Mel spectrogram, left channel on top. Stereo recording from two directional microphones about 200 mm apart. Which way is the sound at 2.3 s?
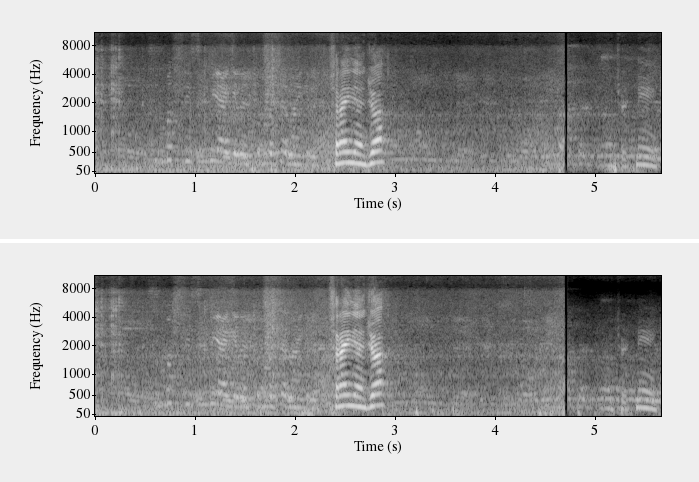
15° left (ahead or behind).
